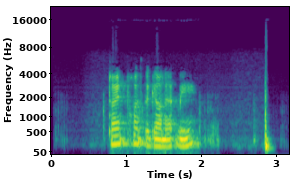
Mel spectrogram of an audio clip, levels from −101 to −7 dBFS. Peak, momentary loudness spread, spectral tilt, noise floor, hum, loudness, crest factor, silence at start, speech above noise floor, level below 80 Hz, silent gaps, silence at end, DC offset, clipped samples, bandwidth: 0 dBFS; 11 LU; -9 dB/octave; -58 dBFS; none; -16 LUFS; 18 dB; 0.75 s; 44 dB; -52 dBFS; none; 0.25 s; under 0.1%; under 0.1%; 4.9 kHz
